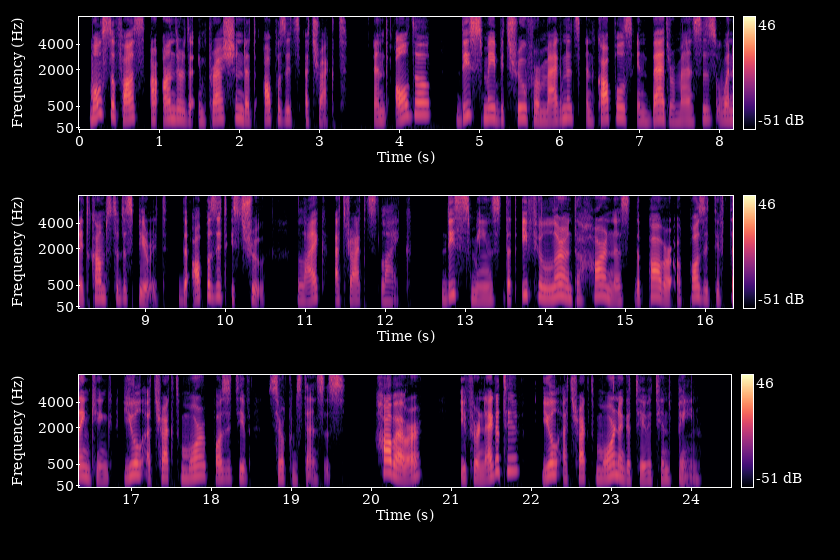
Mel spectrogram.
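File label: Montenegrin, female, voice over; montenegro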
